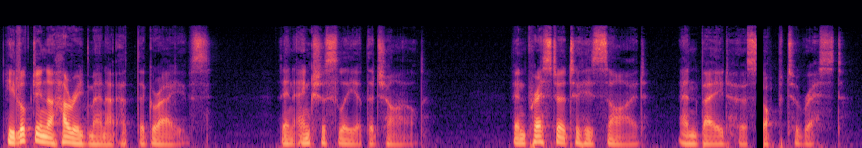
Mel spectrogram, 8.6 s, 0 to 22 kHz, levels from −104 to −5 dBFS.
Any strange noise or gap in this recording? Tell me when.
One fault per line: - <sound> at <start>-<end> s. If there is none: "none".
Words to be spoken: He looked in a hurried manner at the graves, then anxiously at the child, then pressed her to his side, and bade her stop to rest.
- dropout at 7.6-7.6 s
